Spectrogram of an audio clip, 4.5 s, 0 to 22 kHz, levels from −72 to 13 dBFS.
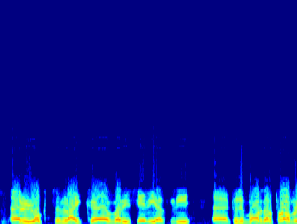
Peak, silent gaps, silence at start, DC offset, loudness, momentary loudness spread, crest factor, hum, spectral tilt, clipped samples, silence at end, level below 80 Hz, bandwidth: -4 dBFS; none; 0.15 s; under 0.1%; -15 LUFS; 6 LU; 10 dB; none; -7 dB/octave; under 0.1%; 0 s; -56 dBFS; 4.8 kHz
